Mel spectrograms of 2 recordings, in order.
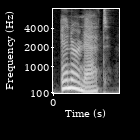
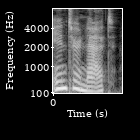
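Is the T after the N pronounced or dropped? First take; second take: dropped; pronounced. First: The T after the N is dropped, like "innernet". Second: The T after the N is clearly pronounced. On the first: "you will frequently hear Americans say internet. This is fairly standard speech" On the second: "Instead of saying internet"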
